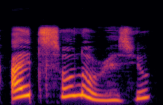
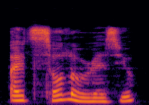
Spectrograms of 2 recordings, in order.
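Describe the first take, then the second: First: Same line pitched way up; higher put-on game-character voice. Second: Said in the usual way. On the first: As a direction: lift it into a high, questioning voice.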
